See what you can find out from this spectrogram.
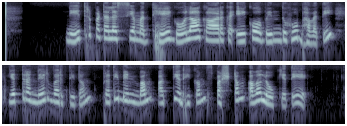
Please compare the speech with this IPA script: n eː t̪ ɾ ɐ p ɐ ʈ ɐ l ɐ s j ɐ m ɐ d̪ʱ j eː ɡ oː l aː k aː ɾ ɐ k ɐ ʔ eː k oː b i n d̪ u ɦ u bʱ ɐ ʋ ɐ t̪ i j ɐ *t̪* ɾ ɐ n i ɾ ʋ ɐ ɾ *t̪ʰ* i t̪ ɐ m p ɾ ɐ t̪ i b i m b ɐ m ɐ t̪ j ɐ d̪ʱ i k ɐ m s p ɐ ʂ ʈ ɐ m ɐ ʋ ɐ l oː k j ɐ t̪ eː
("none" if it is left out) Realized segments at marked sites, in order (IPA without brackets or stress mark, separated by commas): t̪, t̪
